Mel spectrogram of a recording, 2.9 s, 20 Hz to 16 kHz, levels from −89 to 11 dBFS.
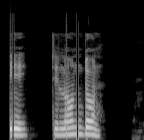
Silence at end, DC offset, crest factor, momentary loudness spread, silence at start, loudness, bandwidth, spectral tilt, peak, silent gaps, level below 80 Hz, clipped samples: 0.9 s; under 0.1%; 16 dB; 11 LU; 0.2 s; -13 LUFS; 7.8 kHz; -8.5 dB/octave; 0 dBFS; 0.75-1.03 s; -48 dBFS; under 0.1%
